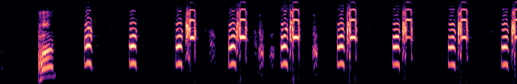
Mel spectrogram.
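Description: A female grey francolin gives loud, nasal, ringing notes about every half second, with softer, shorter notes slipped in between; nothing else is heard.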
